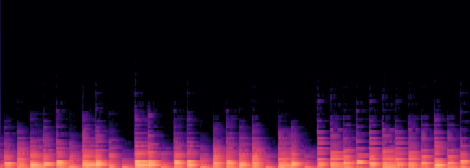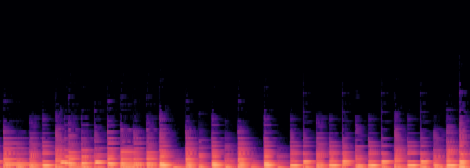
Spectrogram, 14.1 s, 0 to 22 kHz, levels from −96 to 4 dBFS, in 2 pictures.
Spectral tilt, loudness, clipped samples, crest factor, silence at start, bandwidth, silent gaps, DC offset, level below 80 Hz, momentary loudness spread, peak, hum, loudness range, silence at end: -8.5 dB/octave; -21 LUFS; under 0.1%; 16 dB; 0 s; 6.2 kHz; none; under 0.1%; -44 dBFS; 5 LU; -4 dBFS; none; 3 LU; 0 s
